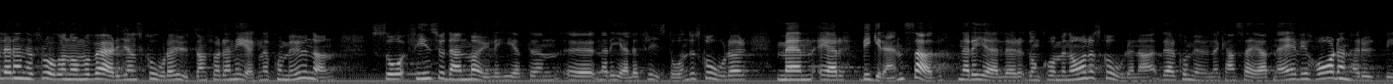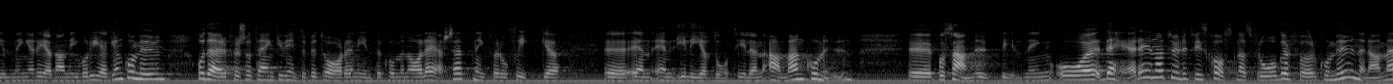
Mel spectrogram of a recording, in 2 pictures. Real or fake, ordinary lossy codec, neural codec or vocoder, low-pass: real; MP3, 64 kbps; none; 7.2 kHz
